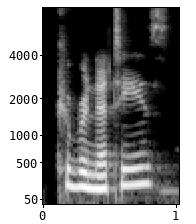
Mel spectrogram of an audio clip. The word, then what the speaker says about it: Kubernetes: Like Socrates, Kubernetes. That's how you're supposed to pronounce it. That's the correct pronunciation, Elfinrod.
